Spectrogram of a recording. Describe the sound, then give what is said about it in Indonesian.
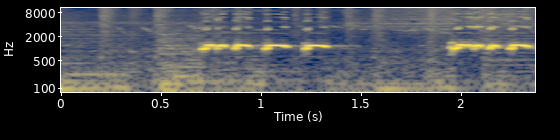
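Zebra dove cooing: two quick series of short, clear, tonal notes, a few in the first run and a few more in the second, with a brief pause between them over a low background murmur. “Itu suara burung perkutut. Suaranya dekat sekali.”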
